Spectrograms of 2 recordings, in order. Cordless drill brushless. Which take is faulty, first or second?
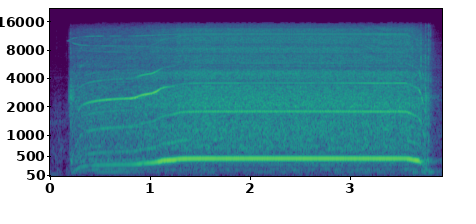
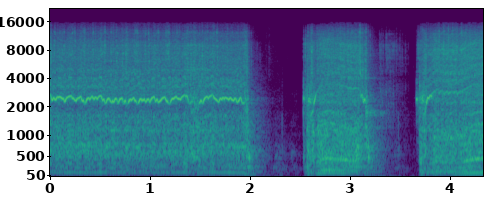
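second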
